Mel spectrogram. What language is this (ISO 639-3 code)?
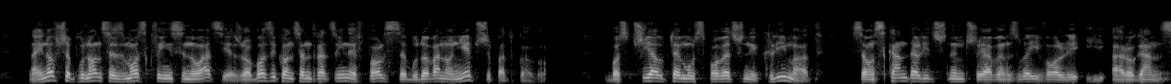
pol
